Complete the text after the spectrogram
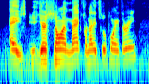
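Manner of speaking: usual speaking voice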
